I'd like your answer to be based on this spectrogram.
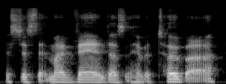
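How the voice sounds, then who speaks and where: A man's voice: on the low side, flat delivery, normal speed, gravelly. A man co-hosting a casual podcast, talking in a hesitant, matter-of-fact way with many fillers. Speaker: podcast co-host. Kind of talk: casual chat.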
